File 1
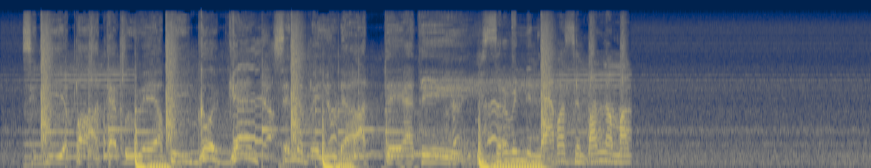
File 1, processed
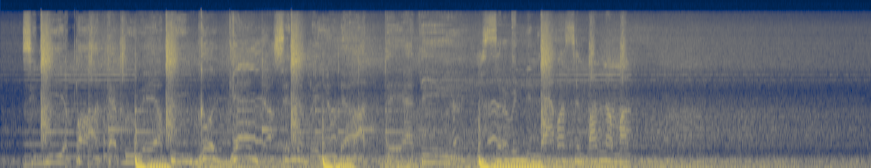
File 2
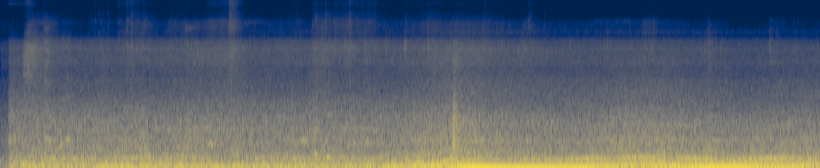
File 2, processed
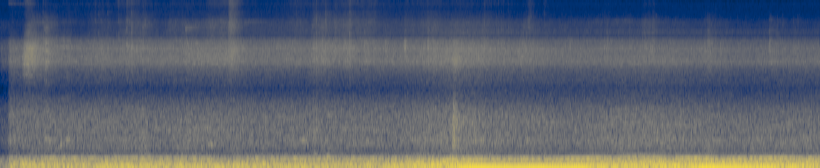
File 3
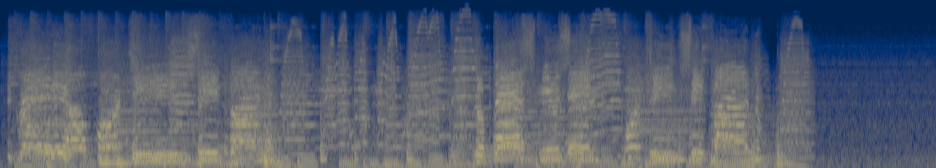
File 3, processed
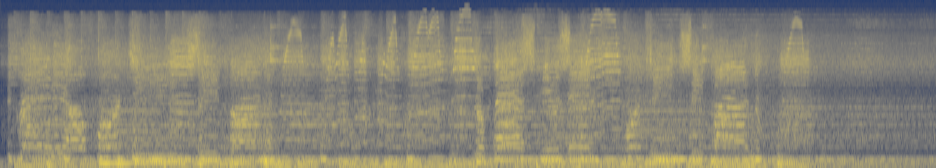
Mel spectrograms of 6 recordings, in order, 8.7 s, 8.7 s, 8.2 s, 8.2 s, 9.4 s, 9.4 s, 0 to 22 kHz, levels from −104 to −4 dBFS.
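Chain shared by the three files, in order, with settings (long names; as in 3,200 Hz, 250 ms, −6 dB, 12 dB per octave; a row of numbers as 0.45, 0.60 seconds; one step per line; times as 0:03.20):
drawn EQ curve 230 Hz 0 dB, 370 Hz −26 dB, 540 Hz −13 dB, 1,500 Hz −5 dB, 2,500 Hz −14 dB, 4,800 Hz +15 dB, 10,000 Hz +12 dB
on a send: feedback delay with all-pass diffusion 717 ms, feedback 62%, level −13 dB
on the sum: normalise the peak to −6 dBFS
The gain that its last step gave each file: 0.0, −1.0, +19.5 decibels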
